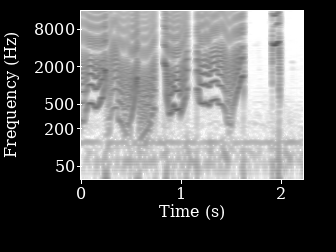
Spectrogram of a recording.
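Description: Rakit Disintegrated Cracklebox, a DIY analog noise synth, sounding through its dry direct output as fingers bridge its metal touch contacts, the skin completing the circuit. It gives a string of short, squealing electronic tones that wobble and bend in pitch, break off and start again several times.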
